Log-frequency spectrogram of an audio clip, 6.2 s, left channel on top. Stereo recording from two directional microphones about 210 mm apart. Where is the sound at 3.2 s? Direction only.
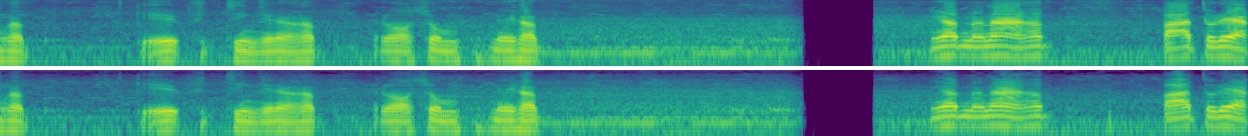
20° left (ahead or behind).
